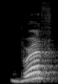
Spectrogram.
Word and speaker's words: breath: breath smells of alcohol notice that the last sound in this word is like in thing take a deep breath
